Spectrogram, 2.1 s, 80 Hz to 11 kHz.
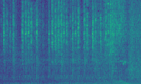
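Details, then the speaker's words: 1915cc VW Manx buggy engine with a 009 distributor and timing issues, just started: revving with a faint high squeal from the slipping belt, and a stumble on throttle. "Well, it fired up pretty easy. Belt slipping."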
